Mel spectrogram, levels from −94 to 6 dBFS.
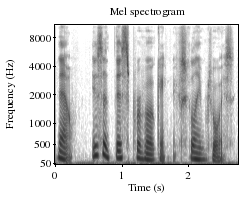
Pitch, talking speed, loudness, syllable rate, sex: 160 Hz, 130 wpm, -19 LUFS, 4.7 syllables/s, female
